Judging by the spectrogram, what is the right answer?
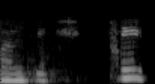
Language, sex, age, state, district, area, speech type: Punjabi, female, 30-45, Punjab, Mansa, urban, conversation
